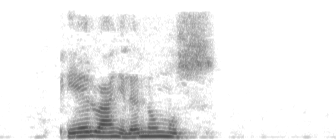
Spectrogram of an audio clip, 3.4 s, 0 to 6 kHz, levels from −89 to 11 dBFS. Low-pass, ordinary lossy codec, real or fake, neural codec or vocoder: 5.4 kHz; AAC, 24 kbps; real; none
